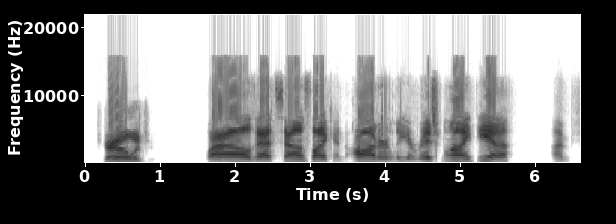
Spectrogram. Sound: sarcastic

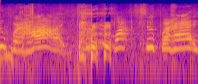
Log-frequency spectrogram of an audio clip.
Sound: laughs

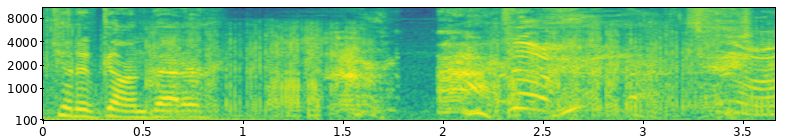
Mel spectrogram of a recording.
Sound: grunting

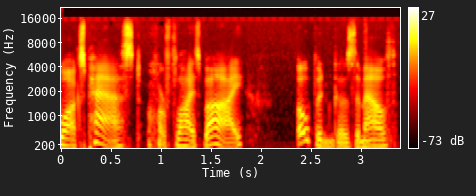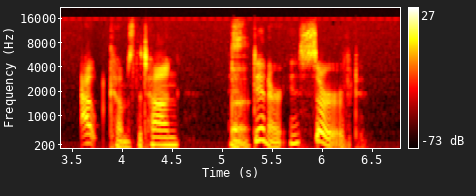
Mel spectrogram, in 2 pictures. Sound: burp

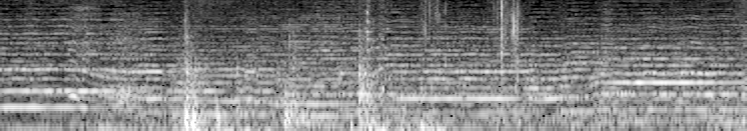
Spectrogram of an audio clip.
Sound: furniture thuds

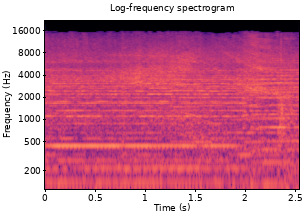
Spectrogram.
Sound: rocket roars; backboard clanks

